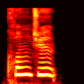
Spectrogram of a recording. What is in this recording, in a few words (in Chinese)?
"空军", Chinese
